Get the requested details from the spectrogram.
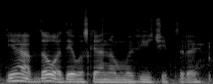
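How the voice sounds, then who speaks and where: A man's voice: fairly low pitch, racing, mellow, slight background noise. A man co-hosting a music podcast, chatting casually with lots of fillers and restarts. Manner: rambling, filler-heavy, enthusiastic. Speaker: podcast co-host. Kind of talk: casual chat about music videos.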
